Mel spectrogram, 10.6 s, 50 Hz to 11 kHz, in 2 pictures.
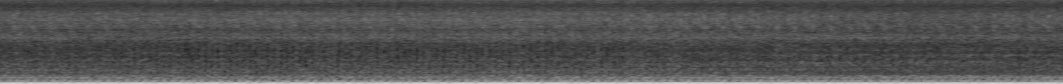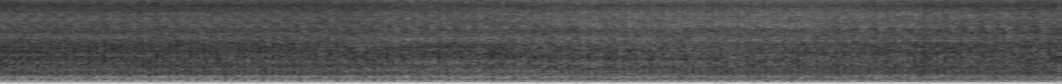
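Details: Carbureted 5.3 LS swap in a Mustang with MSD LS-series ignition: a steady, raised idle with a deep, even drone and no dips or misses. It starts and dies and idles fast; carburetor, timing or vacuum leak suspected, not confirmed.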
